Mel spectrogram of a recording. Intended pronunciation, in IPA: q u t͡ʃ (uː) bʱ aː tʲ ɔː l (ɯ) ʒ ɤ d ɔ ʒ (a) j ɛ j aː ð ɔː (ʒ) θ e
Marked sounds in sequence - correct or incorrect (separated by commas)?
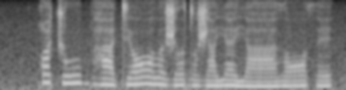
correct, incorrect, correct, incorrect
